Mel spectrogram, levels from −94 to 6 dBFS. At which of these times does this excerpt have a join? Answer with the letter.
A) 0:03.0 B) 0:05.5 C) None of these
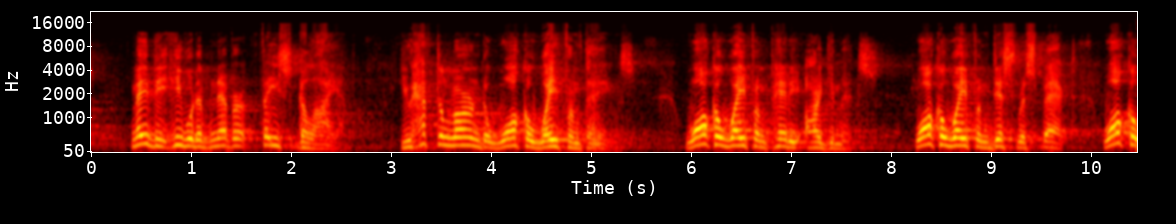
A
